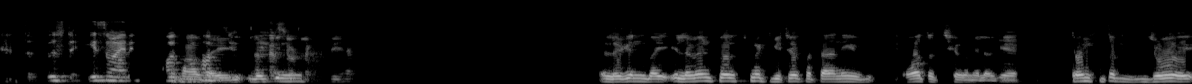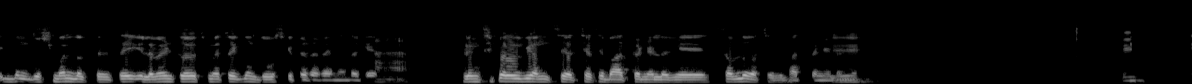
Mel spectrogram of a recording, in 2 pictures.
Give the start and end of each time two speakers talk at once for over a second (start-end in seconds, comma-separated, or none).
1.8-3.0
